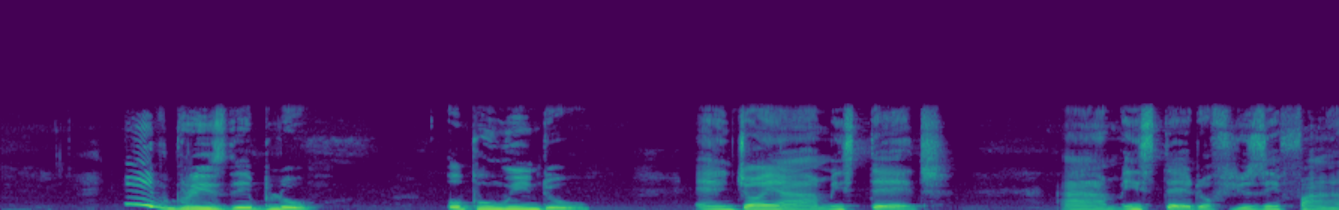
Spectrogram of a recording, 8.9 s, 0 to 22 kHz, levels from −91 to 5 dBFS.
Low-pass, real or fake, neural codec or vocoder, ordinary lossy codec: 10.8 kHz; real; none; none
